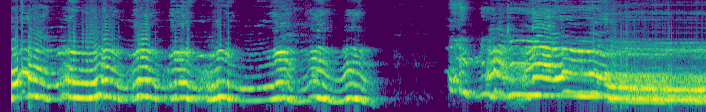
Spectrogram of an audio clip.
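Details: A female Bullmastiff howls while greeting her owner: wavering, yodel-like howls with rich harmonics rise and fall in pitch, a brief pause, then a higher, sustained howl that slides downward.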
